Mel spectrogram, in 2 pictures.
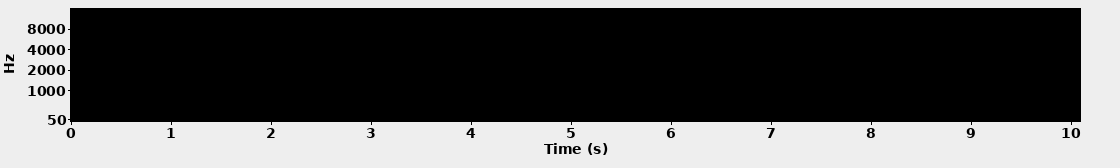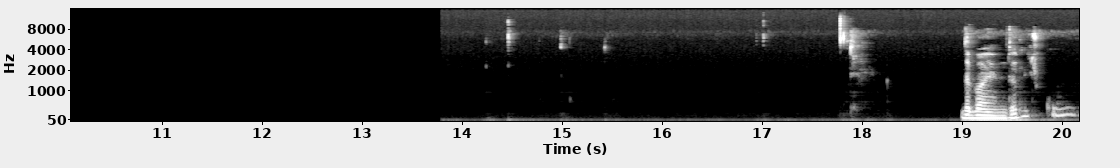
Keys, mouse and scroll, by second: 0.2 o, 7.6 click, 7.7 scroll down 1, 7.9 Tab, 8.1-9.3 alt+middle drag, 8.5-9.1 scroll down 2, 9.3 click, 9.5-9.9 scroll up 1, 9.9 shift+right click, 10.2 middle click, 10.3-10.7 scroll down 1, 10.7 click, 10.9-17.0 alt+middle drag, 11.7 scroll up 1, 12.0 scroll down 1, 14.2 alt+h, 17.0 click, 17.3-19.7 scroll up 1.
